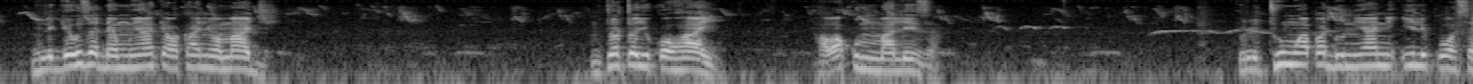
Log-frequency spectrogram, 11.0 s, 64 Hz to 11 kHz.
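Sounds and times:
birds chirping: 0.0s - 11.0s
thin whistled bird notes: 5.4s - 10.2s.

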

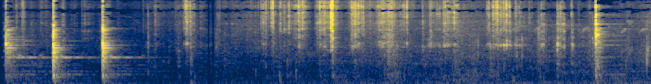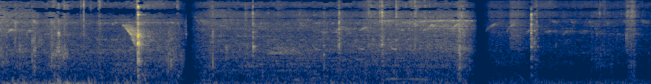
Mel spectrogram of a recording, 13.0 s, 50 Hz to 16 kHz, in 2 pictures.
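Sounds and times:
metal rod scraping dirt: 0.0s - 6.3s.

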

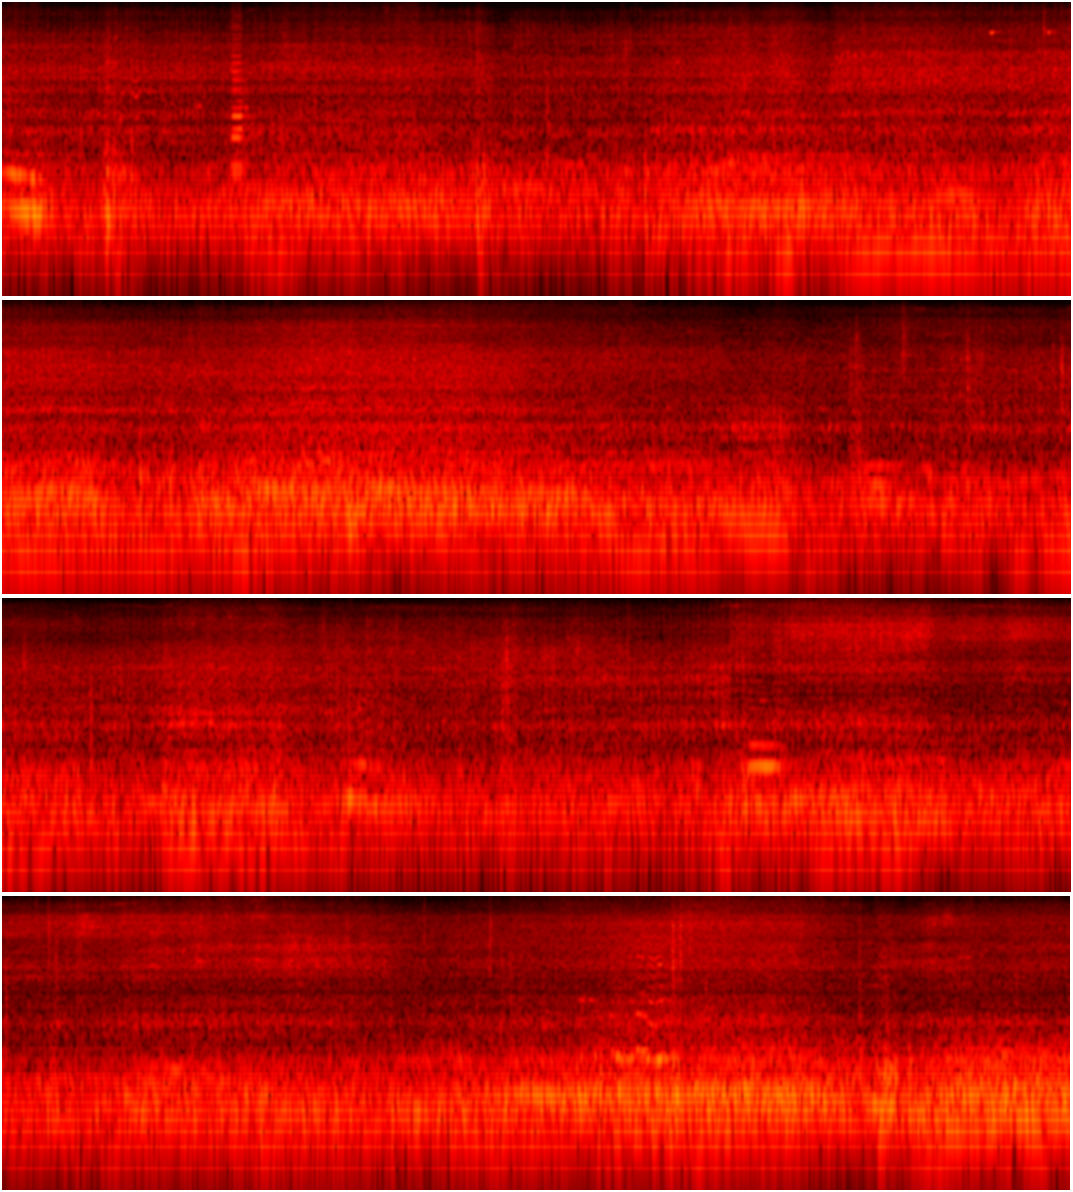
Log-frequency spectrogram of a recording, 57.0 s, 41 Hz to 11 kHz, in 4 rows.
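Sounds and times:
diesel engine revving: 0.0s - 57.0s.

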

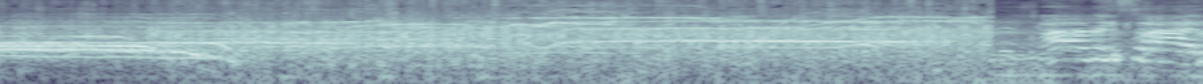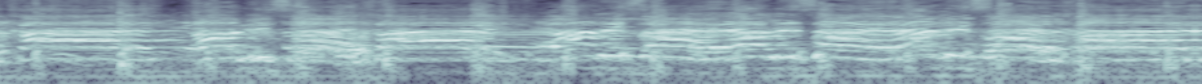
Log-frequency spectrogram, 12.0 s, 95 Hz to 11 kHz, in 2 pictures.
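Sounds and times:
crowd chanting: 5.2s - 12.0s.

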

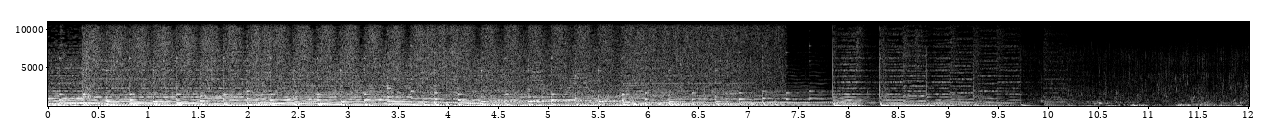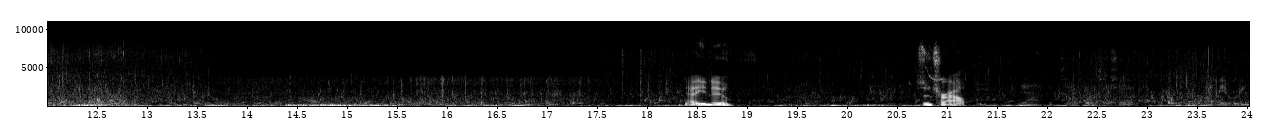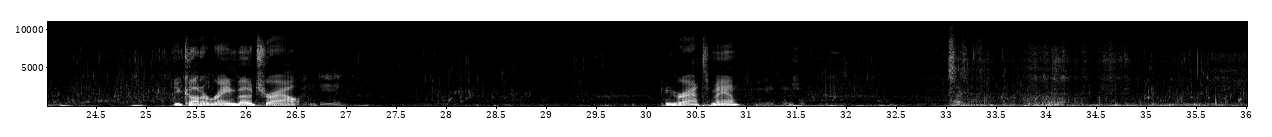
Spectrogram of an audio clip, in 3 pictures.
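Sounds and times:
creek water rippling: 0.0s - 36.0s
wind on microphone: 10.4s - 16.9s, 19.3s - 20.7s, 23.2s - 24.3s, 32.2s - 36.0s.

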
